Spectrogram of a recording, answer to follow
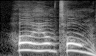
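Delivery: squeaky falsetto mimicry of a teasing kid; mocking high voice. Schoolmates teasing him about his high voice, mocking squeaky falsetto. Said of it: "poke fun at me and be like".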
